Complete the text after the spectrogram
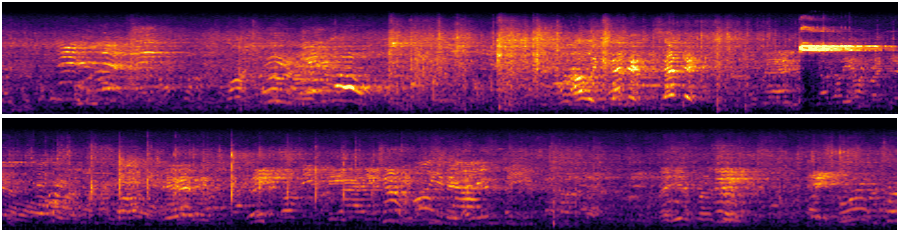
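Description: Men talk and shout in a large echoing gym.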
